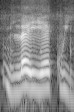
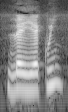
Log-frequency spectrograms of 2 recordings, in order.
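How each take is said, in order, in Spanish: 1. La voz baja al final, como en una afirmación. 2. La voz sube al final, como en una pregunta.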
